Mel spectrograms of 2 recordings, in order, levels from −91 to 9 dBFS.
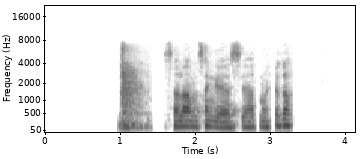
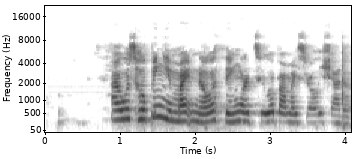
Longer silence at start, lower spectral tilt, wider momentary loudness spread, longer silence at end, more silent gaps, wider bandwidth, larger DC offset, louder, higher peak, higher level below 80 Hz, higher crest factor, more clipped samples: about the same, 0.95 s vs 0.9 s; first, -5.5 dB/octave vs -1 dB/octave; about the same, 8 LU vs 10 LU; first, 0.85 s vs 0 s; first, 1.48-1.58 s vs none; second, 7.8 kHz vs 10 kHz; neither; second, -29 LUFS vs -22 LUFS; second, -12 dBFS vs -2 dBFS; first, -64 dBFS vs -78 dBFS; about the same, 20 dB vs 22 dB; neither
